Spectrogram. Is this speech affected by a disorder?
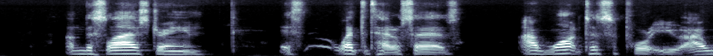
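Yes: cerebral palsy; has had speech therapy.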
